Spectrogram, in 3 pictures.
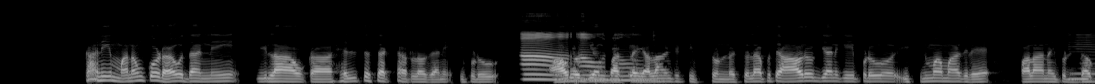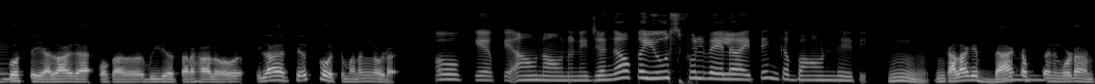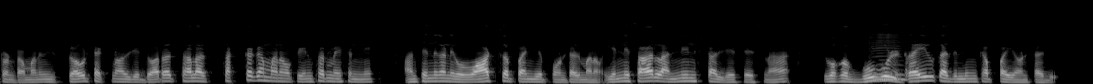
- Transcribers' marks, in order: in English: "హెల్త్ సెక్టార్‌లో"; in English: "టిప్స్"; in English: "వీడియో"; in English: "యూజ్‌ఫుల్ వేలో"; in English: "బ్యాకప్స్"; in English: "క్లౌడ్ టెక్నాలజీ"; in English: "ఇన్ఫర్మేషన్‌ని"; in English: "వాట్సాప్"; in English: "అన్‌ఇన్‌స్టాల్"; in English: "గూగుల్ డ్రైవ్‌కి"; in English: "లింకప్"
- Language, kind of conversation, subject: Telugu, podcast, మీరు మొదట టెక్నాలజీని ఎందుకు వ్యతిరేకించారు, తర్వాత దాన్ని ఎలా స్వీకరించి ఉపయోగించడం ప్రారంభించారు?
